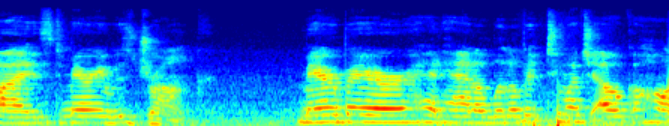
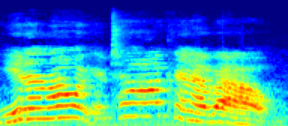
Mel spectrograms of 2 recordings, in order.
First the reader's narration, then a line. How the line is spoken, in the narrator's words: But Mary felt the need to yell out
